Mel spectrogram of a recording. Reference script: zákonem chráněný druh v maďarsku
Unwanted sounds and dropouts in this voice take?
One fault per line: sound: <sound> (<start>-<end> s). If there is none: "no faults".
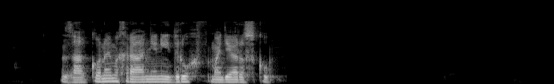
no faults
